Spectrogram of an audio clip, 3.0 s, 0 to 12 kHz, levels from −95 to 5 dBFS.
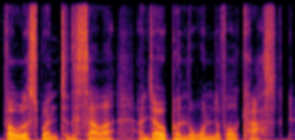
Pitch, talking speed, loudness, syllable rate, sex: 115 Hz, 205 wpm, -19 LUFS, 6.2 syllables/s, male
